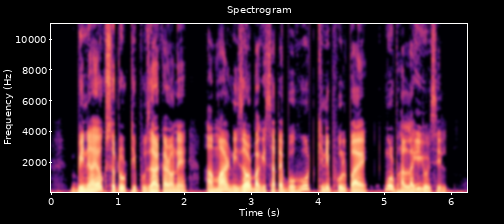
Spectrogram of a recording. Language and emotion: Assamese, happy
